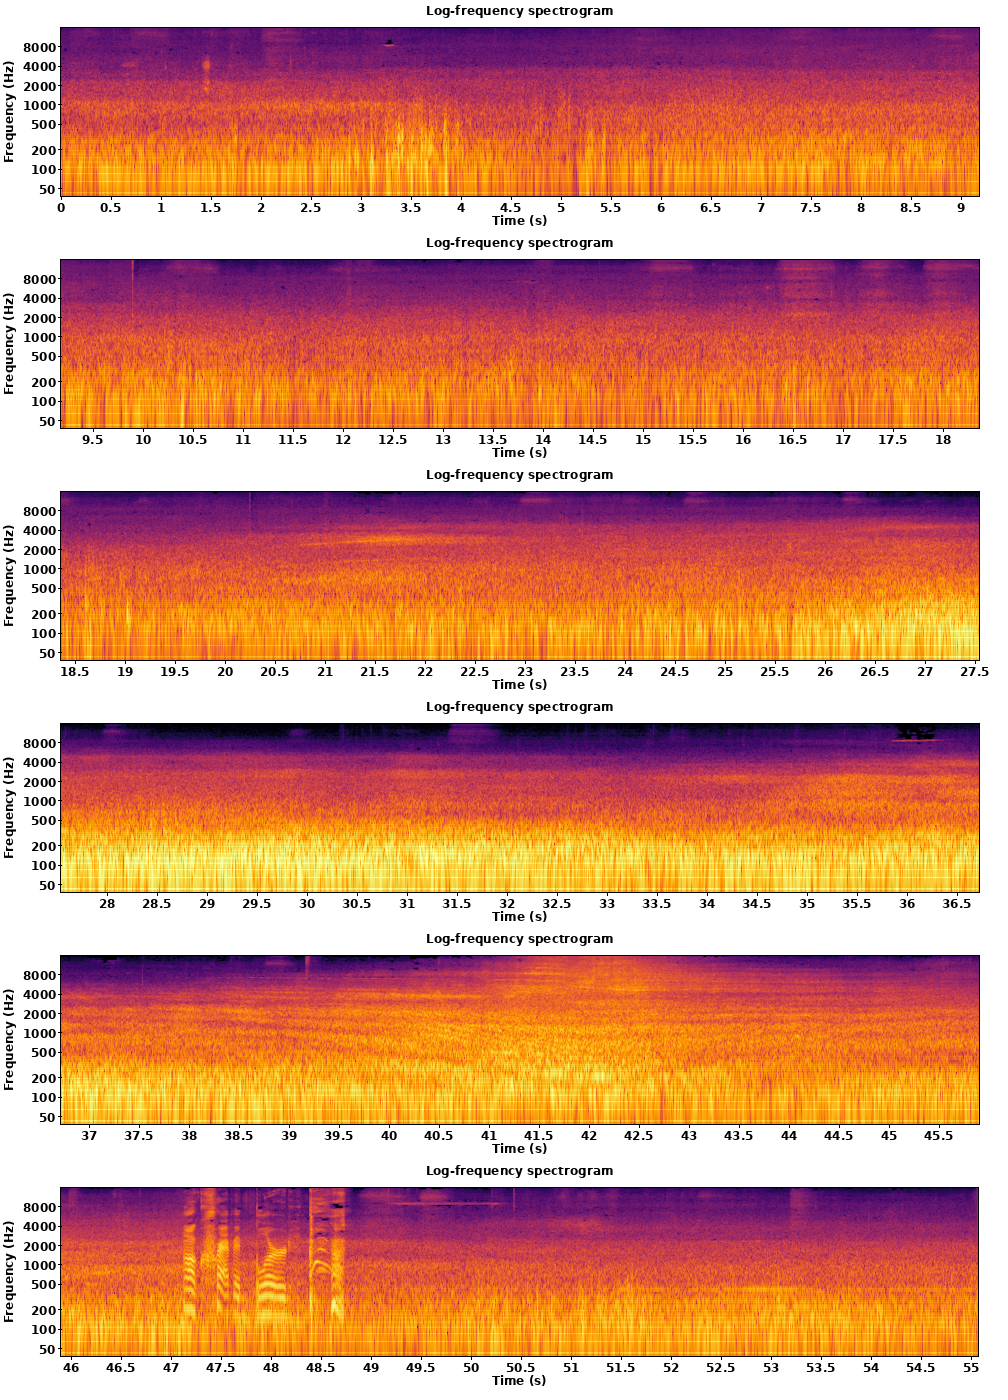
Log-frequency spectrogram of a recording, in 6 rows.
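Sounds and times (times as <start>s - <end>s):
jet airliner passing overhead: 0.0s - 55.0s.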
